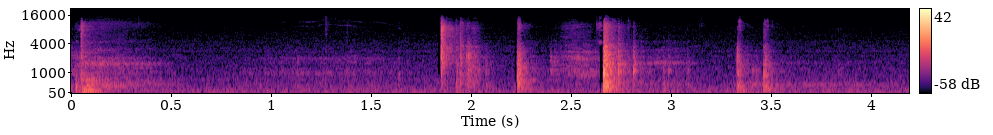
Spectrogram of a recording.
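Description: A few sharp clicks and clinks, about five in under two seconds starting about two seconds in, the loudest near the middle: wires with crimped spade connectors and a heatsink-mounted power transistor being handled on a workbench.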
